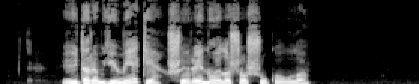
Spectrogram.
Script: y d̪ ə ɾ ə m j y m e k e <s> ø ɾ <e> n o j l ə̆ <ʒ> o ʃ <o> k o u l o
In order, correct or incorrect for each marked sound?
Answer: incorrect, correct, incorrect, incorrect

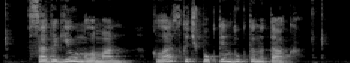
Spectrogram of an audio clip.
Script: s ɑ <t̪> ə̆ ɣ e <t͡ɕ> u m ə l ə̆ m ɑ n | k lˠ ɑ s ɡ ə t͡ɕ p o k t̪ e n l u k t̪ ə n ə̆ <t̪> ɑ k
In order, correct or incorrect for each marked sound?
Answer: incorrect, incorrect, correct

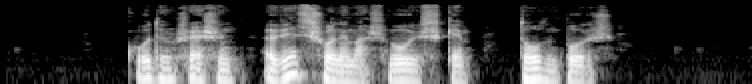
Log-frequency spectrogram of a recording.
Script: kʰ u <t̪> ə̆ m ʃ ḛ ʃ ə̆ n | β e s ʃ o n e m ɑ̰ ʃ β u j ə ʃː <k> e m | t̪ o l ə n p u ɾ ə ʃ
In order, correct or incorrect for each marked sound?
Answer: incorrect, correct

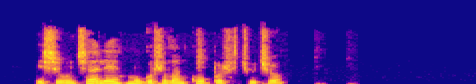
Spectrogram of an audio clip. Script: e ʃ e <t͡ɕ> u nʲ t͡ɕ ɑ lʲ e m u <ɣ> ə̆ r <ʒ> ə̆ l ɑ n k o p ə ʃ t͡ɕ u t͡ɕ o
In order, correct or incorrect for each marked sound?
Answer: incorrect, correct, correct

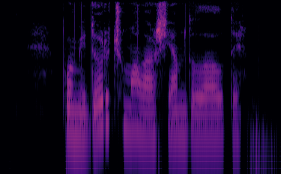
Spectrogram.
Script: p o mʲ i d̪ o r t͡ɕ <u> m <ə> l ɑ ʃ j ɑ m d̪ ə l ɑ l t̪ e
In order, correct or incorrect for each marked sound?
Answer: correct, incorrect

